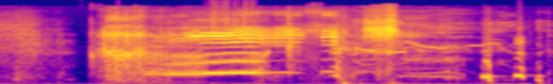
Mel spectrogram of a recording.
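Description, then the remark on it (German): A voice mimics plastic scraping across linoleum: a drawn-out, squeaky, whining screech lasting about a second, then a few short rasping squeaks and two quick, clipped yelps, fairly loud. “so ein ganz furchtbares. Kunststoff auf Linoleum.”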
